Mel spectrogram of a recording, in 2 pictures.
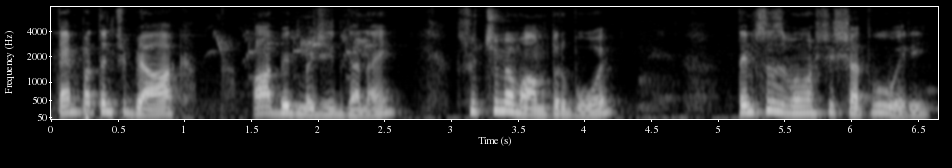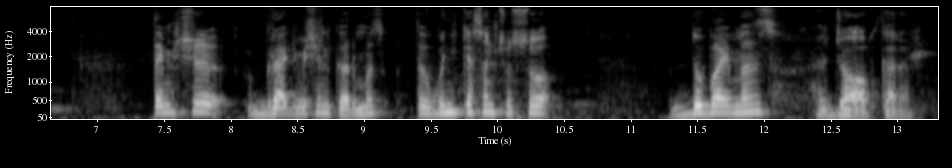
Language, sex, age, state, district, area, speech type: Kashmiri, female, 18-30, Jammu and Kashmir, Anantnag, rural, spontaneous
